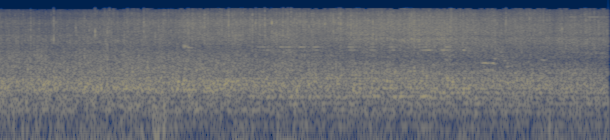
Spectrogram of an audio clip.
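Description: Heavy diesel dump trucks running at a construction site: a steady engine drone with low throb and broad road and dust noise, keeping an even level throughout.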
